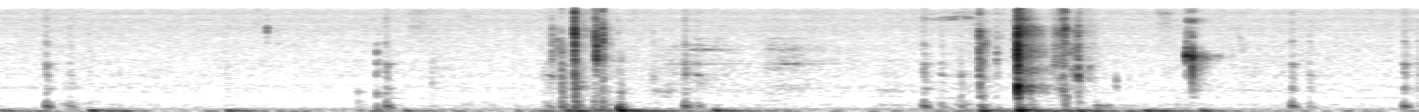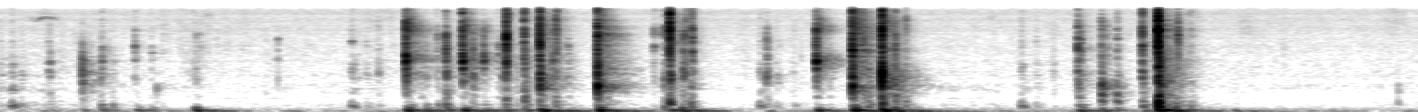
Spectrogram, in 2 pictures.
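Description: Typing on a computer keyboard: scattered keystrokes at first, then a quick flurry of keys from about nine seconds in, with one sharper key strike near the end.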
